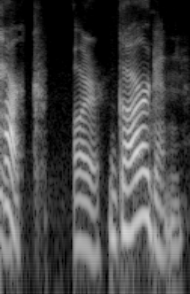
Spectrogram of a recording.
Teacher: in an American English accent you would say Park Garden where the r sound has special emphasis in the back of the mouth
